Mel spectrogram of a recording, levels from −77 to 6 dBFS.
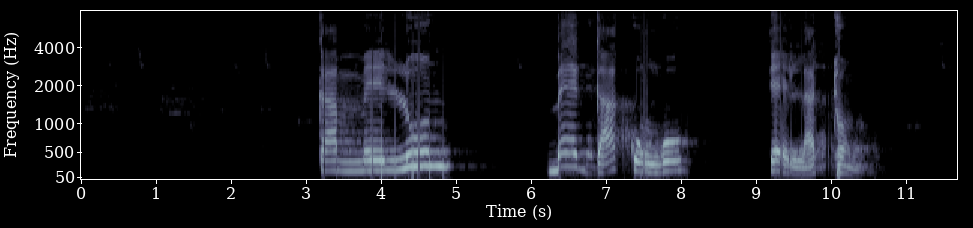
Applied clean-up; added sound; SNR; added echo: none; none; none; none.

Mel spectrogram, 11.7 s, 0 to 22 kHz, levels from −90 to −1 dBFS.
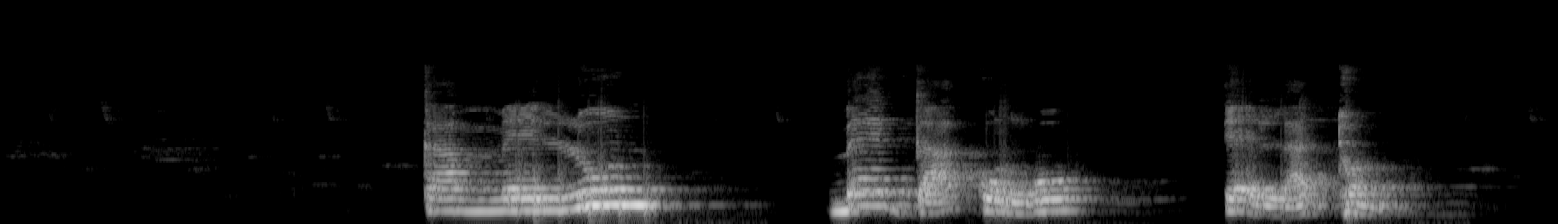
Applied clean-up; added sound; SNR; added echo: none; none; none; reverberation time 0.5 s.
